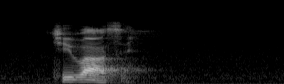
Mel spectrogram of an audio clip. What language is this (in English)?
Venda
